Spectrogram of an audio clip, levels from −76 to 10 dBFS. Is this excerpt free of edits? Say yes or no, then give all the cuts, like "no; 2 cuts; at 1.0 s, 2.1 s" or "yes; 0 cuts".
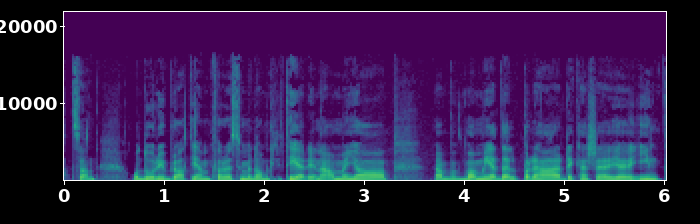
yes; 0 cuts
